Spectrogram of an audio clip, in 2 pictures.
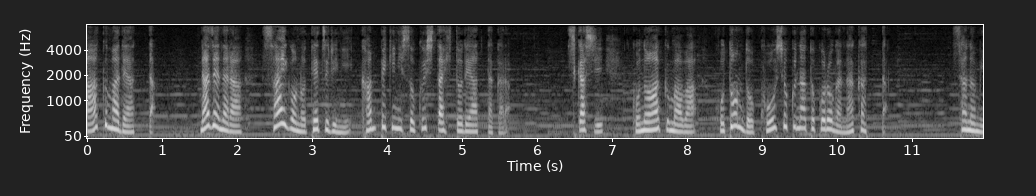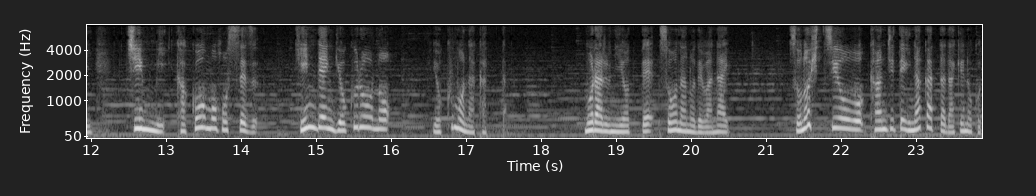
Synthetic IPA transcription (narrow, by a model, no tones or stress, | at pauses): akɯ̟mad̪e̞at̪ːa | naze̞naɾa | saiɡo̞no̞t̪e̞t͡sɨɾʲiɲ̟ikʰãmpe̞kʲiɲ̟iso̞kɯ̟ɕi̥t̪açi̥t̪o̞d̪e̞at̪ːakaɾa̰ | ɕi̥kaɕi | ko̞no̞akɯ̟maβa | ho̞t̪õ̞nd̪o̞kʰo̞ːɕo̞kɯ̟nat̪o̞ko̞ɾo̞ɡanakat̪ːḁ | sano̞mʲi | t͡ɕĩmːʲikako̞ːmo̞ho̞se̞zɨ | kʲĩnd̪ẽ̞ŋɡʲo̞kɯ̟ɾo̞ːno̞ | jo̞kɯ̟mo̞nakat̪ːḁ | mo̞ɾaɾɯ̟ɲ̟ijo̞t̪ːe̞so̞ːnano̞d̪e̞β̞anai | so̞no̞çi̥t͡sɨjo̞ːkãɲ̟d͡ʑit̪e̞inakat̪ːad̪ake̞no̞ko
